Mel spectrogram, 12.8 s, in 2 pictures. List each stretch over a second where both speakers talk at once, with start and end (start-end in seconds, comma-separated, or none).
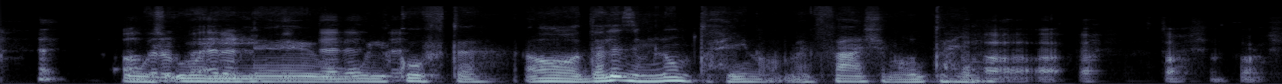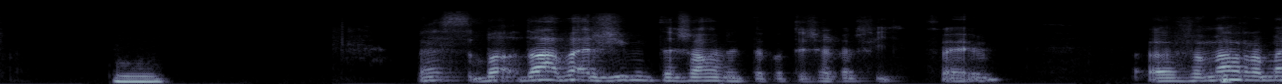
0.6-2.0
